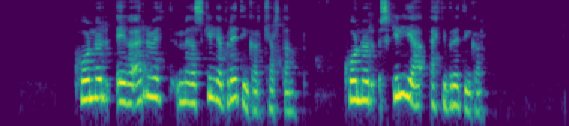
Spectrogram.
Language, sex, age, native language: Icelandic, female, 50-59, Icelandic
